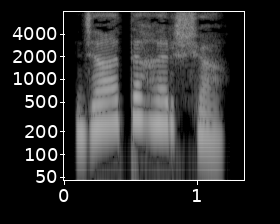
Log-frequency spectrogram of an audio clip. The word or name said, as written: ಜಾತಹರ್ಷ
